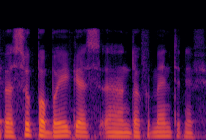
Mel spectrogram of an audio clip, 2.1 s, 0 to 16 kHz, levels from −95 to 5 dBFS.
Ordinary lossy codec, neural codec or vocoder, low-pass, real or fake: AAC, 96 kbps; none; 7.2 kHz; real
